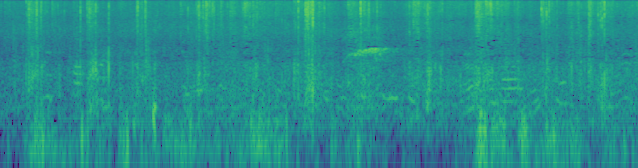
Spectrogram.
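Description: Footsteps of someone walking, a string of irregular sharp steps, with people talking in the background and a brief high chirp a little past halfway.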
